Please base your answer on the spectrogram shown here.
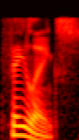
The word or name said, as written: phalanx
